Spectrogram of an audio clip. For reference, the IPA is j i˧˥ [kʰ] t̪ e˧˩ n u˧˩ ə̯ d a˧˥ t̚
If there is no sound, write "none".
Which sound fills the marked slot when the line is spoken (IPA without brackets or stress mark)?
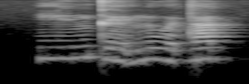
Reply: ŋ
